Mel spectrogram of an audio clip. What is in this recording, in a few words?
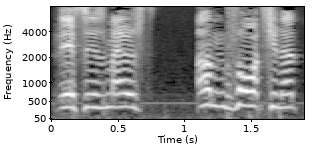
"Oh dear", British; hedgewars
